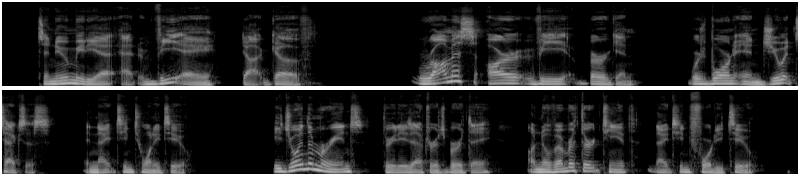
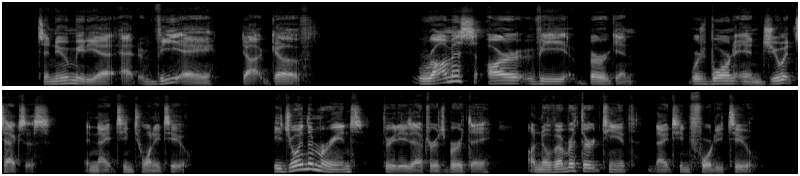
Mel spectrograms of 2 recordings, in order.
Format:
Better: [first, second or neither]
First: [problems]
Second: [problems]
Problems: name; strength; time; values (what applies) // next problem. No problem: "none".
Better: first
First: none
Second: thin; somewhat; fading below 450 Hz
